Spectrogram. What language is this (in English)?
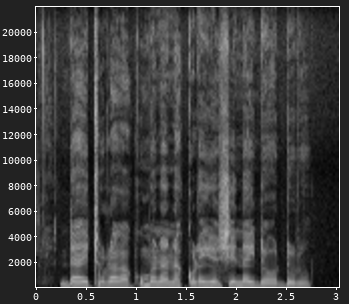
Kikuyu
